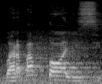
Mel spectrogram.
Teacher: Repare, a sílaba tônica forte forte tá no pó.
